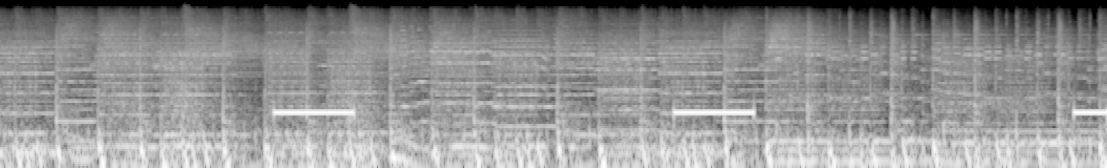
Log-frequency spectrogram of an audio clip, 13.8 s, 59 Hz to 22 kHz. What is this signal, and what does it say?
Ringback tone (Europe, 425 Hz), with noise.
